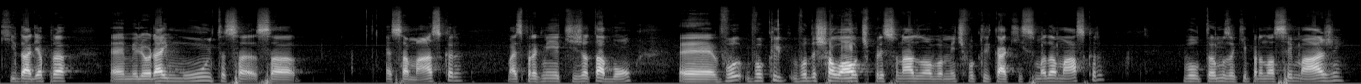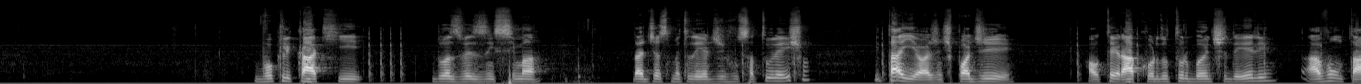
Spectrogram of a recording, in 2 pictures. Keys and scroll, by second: 0.2 space, 11.7 alt+space, 13.8 super+-.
